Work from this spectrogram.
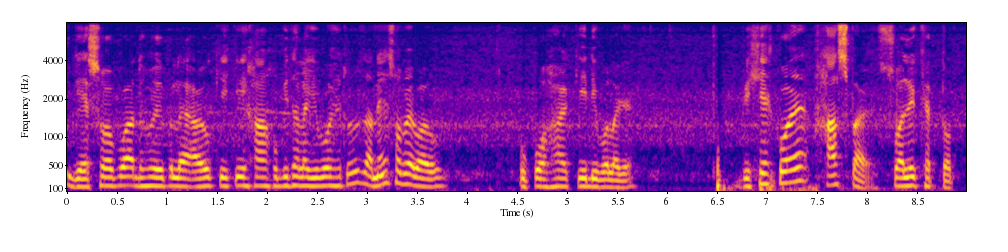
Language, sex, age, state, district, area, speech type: Assamese, male, 30-45, Assam, Jorhat, urban, spontaneous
